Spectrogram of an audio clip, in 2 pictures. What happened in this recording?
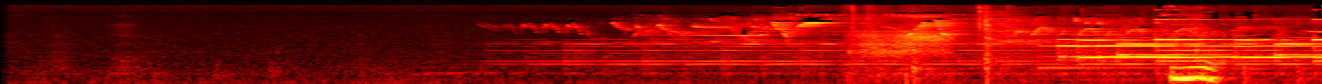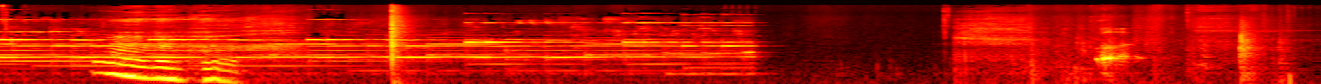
I was laying in bed, asleep. Then, an alarm on my phone rang, signaling that it is waking up time. I had switched the light on and then turned the alarm off. After that I got up.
